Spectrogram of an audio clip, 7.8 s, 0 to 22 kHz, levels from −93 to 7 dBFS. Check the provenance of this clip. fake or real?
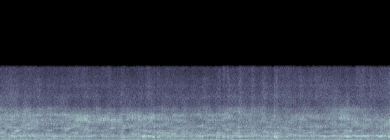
fake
